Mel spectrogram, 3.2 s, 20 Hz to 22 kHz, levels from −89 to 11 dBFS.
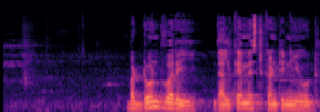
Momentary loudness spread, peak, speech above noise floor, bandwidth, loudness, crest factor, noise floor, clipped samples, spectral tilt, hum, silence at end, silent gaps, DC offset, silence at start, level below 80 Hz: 7 LU; -4 dBFS; 38 dB; 14 kHz; -21 LUFS; 18 dB; -58 dBFS; under 0.1%; -6 dB/octave; none; 0 s; none; under 0.1%; 1.25 s; -58 dBFS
